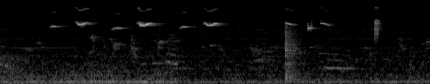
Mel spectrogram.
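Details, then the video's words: Wild kemade, or flowerpecker, singing vigorously as a lure for other birds: a scatter of very high, thin, sharp notes in quick irregular succession, with a few louder clicks and faint hiss behind. "PANCINGAN KEMADE BAHAN AGAR BUNYI || KEMADE/CABE CABEAN GACOR NGALAS WUCIT WUCIT"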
